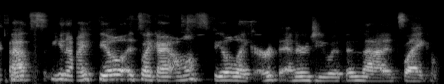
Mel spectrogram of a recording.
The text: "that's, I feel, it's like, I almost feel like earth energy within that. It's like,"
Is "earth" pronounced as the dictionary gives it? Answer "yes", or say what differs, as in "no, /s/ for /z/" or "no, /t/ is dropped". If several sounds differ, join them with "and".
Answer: yes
